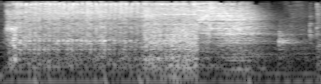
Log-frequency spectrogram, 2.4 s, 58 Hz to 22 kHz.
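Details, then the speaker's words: Air impact wrench removing the motor mount bolts on a 2001 Silverado 5.3 LM7 while lifting the engine for an oil pan. A smooth, steady whir with no hammering, because the bolts were very loose. The impact mechanism never engages. "these motor M bolts were very loose you hear how the impact is not even impacting"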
